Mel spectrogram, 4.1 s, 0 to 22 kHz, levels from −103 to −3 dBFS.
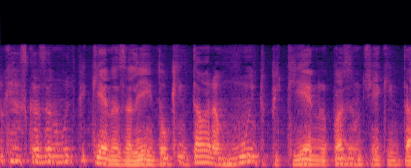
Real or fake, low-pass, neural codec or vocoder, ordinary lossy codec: fake; 7.2 kHz; vocoder, 24 kHz, 100 mel bands, Vocos; none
